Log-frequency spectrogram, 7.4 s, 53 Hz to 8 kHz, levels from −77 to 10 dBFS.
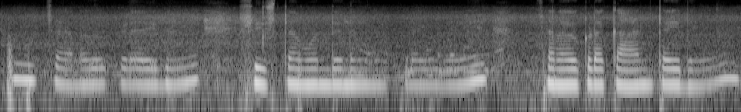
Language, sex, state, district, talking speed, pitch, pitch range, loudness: Kannada, female, Karnataka, Bijapur, 80 wpm, 185 Hz, 180-190 Hz, -18 LUFS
